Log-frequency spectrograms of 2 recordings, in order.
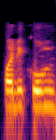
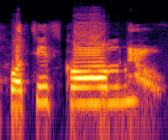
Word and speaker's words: Puddicombe: So pudding and the comb, you use to comb your hair.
